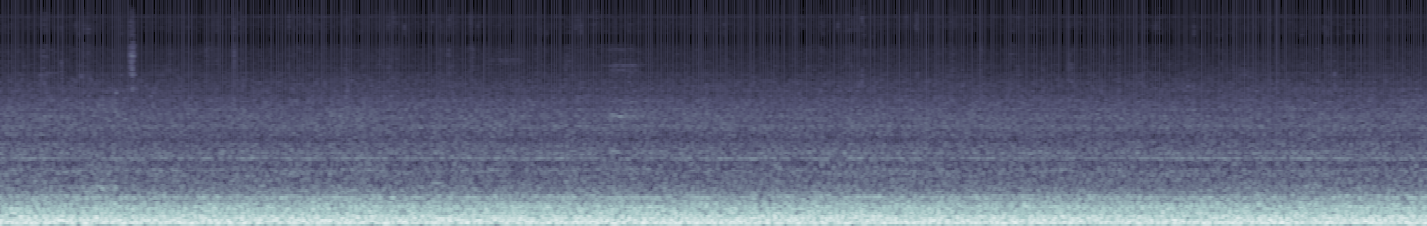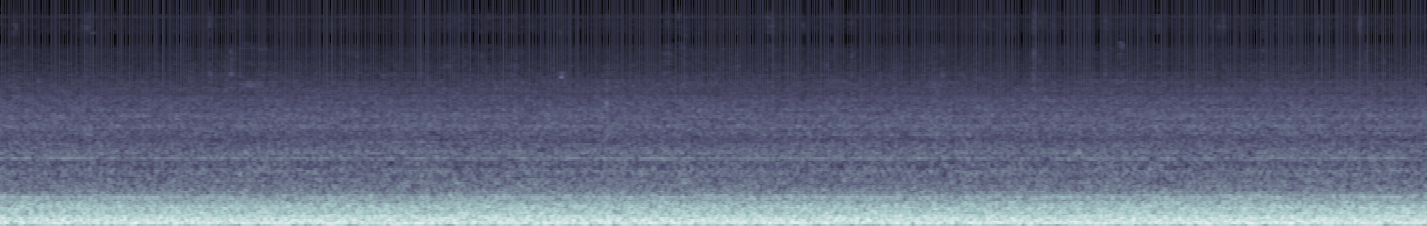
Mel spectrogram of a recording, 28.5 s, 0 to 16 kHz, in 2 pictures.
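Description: Steady cabin noise inside an Airbus A320 on approach: a low rumble of the engines and rushing air, with a faint steady hum above it.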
